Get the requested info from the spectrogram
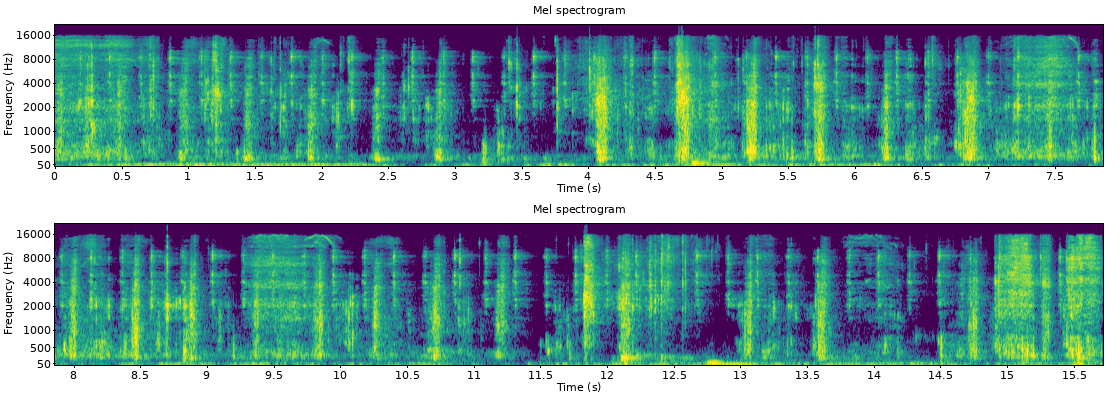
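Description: Close-miked eating: fast, irregular wet chewing, smacking and slurping as napa cabbage kimchi is stuffed into the mouth in big strips by hand.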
